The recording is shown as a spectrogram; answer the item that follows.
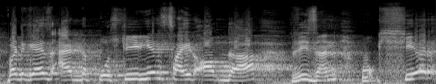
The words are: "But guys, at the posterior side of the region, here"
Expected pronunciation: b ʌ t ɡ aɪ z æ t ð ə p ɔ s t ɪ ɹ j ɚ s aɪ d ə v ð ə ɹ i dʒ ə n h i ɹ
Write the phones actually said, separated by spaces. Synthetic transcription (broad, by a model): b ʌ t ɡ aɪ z æ t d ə p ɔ s t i ɹ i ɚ s aɪ d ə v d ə ɹ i z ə n h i ɹ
